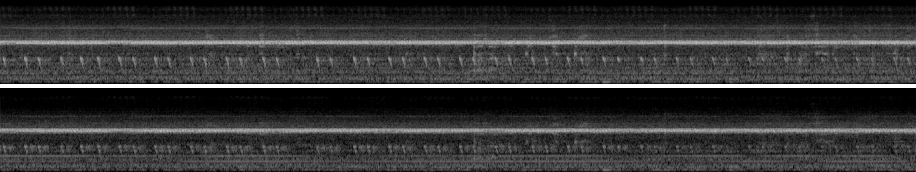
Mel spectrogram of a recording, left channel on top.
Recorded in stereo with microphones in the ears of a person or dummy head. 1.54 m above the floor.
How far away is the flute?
I don't hear a flute.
